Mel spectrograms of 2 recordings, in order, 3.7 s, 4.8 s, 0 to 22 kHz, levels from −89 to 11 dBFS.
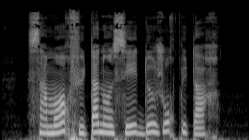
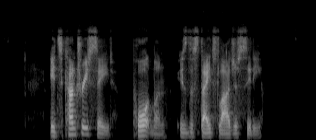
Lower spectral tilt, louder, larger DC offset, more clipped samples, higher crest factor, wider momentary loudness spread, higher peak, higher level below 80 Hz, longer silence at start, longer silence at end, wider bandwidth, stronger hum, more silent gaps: first, -5 dB/octave vs -1.5 dB/octave; first, -20 LUFS vs -30 LUFS; neither; neither; second, 18 dB vs 28 dB; second, 10 LU vs 16 LU; first, -2 dBFS vs -6 dBFS; first, -34 dBFS vs -80 dBFS; second, 0.45 s vs 0.75 s; second, 0.5 s vs 0.85 s; first, 16.5 kHz vs 10.5 kHz; neither; second, none vs 1.83-1.99 s, 2.61-2.65 s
